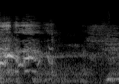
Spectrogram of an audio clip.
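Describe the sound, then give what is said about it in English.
A chicken clucks in a quick, loud burst of two or three sharp, nasal calls, followed by a softer low cluck at the end. No one speaks. “John Higgins chicken or whatever.”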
